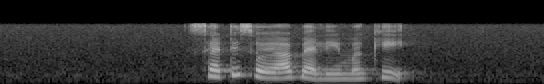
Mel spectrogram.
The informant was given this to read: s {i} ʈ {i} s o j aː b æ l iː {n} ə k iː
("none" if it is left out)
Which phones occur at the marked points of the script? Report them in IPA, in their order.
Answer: æ, i, m

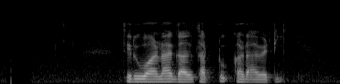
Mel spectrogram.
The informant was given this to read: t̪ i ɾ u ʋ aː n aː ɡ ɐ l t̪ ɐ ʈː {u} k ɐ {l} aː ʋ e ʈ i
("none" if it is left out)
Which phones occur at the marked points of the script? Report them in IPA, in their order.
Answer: u, ɽ

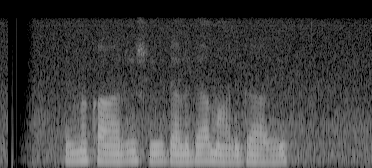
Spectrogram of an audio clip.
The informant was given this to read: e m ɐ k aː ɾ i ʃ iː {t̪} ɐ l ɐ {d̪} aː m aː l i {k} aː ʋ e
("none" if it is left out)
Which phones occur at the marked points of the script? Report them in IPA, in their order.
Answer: d̪, d̪, ɡ

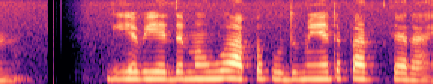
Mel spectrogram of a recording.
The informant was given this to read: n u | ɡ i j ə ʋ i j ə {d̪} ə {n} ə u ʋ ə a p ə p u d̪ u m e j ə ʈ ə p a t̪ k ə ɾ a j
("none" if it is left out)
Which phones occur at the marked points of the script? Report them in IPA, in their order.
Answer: d̪, m

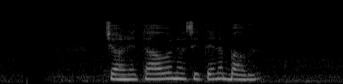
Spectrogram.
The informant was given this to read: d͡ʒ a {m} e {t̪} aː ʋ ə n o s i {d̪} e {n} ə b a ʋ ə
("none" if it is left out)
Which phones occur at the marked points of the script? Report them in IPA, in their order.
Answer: n, t̪, t̪, n

